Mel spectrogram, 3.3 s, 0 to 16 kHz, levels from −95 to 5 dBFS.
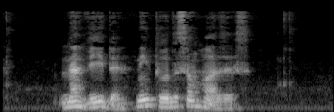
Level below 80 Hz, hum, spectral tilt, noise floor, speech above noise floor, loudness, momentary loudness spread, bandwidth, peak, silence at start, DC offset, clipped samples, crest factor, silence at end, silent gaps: -52 dBFS; none; -6.5 dB/octave; -64 dBFS; 39 dB; -25 LUFS; 13 LU; 11.5 kHz; -8 dBFS; 0.6 s; under 0.1%; under 0.1%; 18 dB; 0.85 s; none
